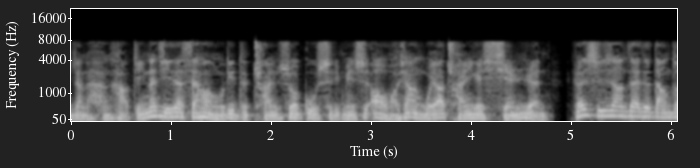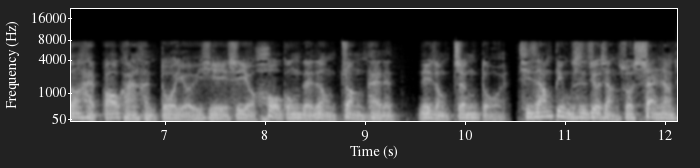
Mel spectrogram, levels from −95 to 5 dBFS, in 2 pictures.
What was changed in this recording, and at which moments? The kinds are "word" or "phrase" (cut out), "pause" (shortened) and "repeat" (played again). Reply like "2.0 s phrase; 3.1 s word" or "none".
10.5 s pause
